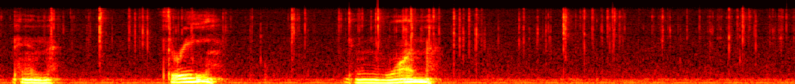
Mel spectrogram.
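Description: A small metal tool clicks and scrapes lightly on a hard surface.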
